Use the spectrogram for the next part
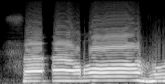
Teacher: را کھڑی زبر ہے اور موٹی پڑھی جائے گی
